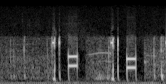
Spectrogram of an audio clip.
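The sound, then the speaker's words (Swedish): Telephone keypad tones as buttons are pressed on a phone: a few short, clear dual-tone beeps in quick succession, mixed with light clicks of the keys. “Om du trycker på 3 valfria knappar på din telefon och du gör det”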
